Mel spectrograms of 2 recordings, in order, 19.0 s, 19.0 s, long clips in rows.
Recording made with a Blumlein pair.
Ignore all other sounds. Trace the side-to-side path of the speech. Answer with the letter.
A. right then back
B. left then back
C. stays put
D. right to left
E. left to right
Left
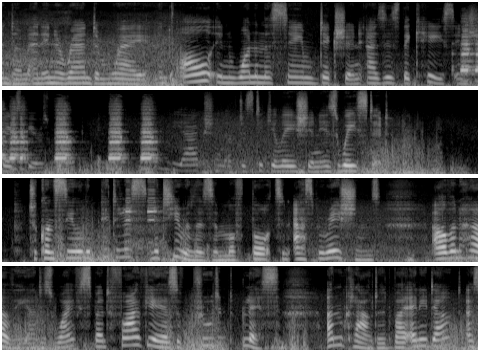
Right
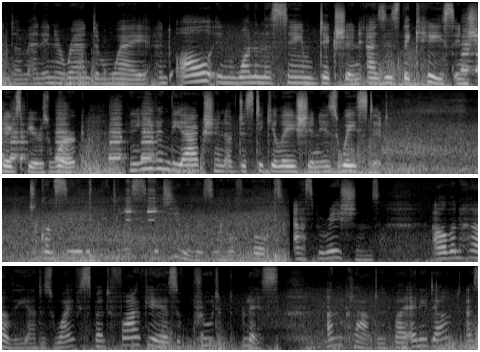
A.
